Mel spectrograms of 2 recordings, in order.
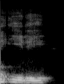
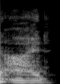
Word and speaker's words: Ihde: screen right now that lane Edy it looks like Lane eyed you really do a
